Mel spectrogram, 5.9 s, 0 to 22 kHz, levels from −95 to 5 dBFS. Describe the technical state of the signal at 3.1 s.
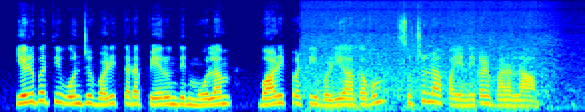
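Noise suppressor artifacts run through the whole clip. At 3.1 s the suppressor is cutting suspected noise bands frame by frame, by about 17 dB, against room noise that has just risen. The leftover noise sinks between phrases and swells under the speech.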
